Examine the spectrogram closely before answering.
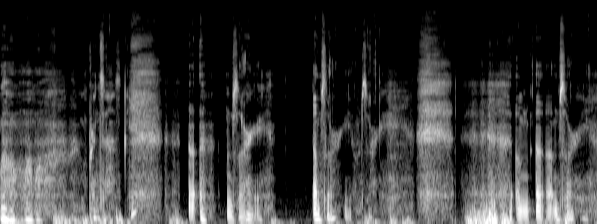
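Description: In a put-on character voice, a man whispers slowly with a husky, rough edge and vocal fry, leaving long, frequent pauses.

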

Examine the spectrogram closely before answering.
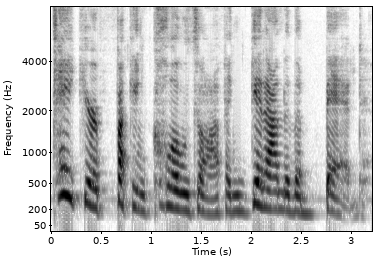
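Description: A woman puts on a character voice at medium pitch, bright and sharp in tone with a slightly husky edge. She talks at a fairly slow pace with lively intonation.

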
